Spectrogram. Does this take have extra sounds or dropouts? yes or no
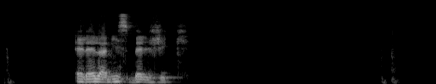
no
